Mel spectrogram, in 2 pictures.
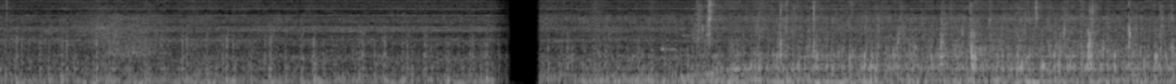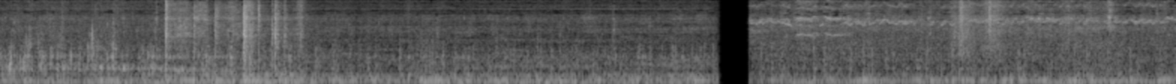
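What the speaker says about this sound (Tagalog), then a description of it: "Takpan natin at pakuluan natin ng mga" Pinakbet, a vegetable stew, boiling in a covered pot, giving a steady close simmering hiss with faint bubbling that runs throughout, broken by two very short dropouts.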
